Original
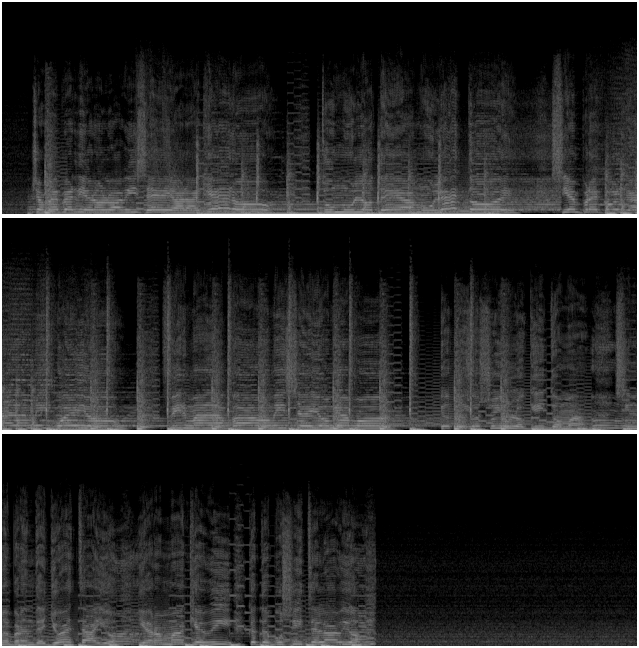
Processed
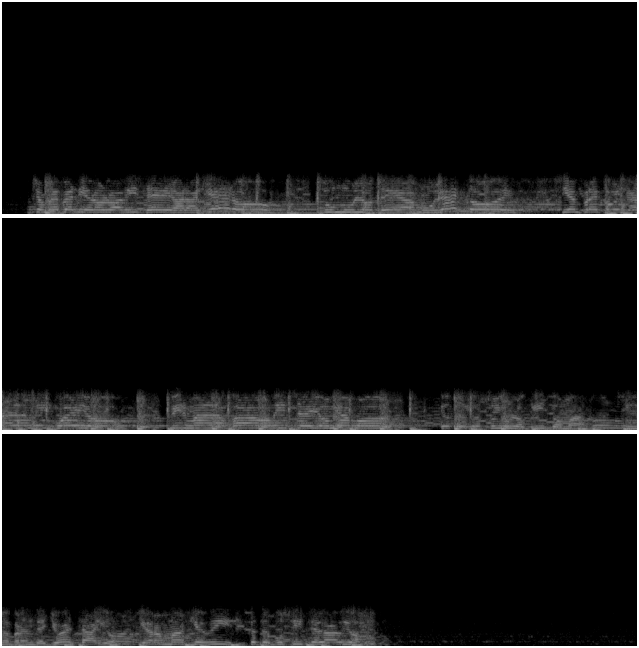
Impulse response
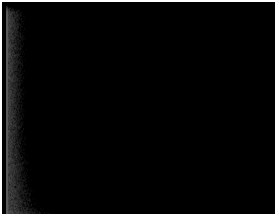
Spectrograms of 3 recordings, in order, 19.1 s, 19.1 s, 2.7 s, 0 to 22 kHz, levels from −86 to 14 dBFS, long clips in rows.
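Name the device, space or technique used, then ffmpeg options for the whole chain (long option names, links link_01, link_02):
mobile call with aggressive noise cancelling: -filter_complex "[0:a]asettb=1/sr,asplit=3[link_01][link_02][link_03];[link_01]atrim=end=5.174[link_04];[link_02]atrim=start=5.17:end=6.55,asetpts=PTS-STARTPTS,afade=type=in:duration=0.004:curve=qsin,afade=type=out:start_time=1.376:duration=0.004:curve=qsin,equalizer=frequency=67:width_type=o:width=2.3:gain=3.5[link_05];[link_03]atrim=start=6.546[link_06];[link_04][link_05]acrossfade=duration=0.004:curve1=hsin:curve2=qsin[link_07];[link_07][link_06]acrossfade=duration=0.004:curve1=qsin:curve2=hsin,asplit=5[link_08][link_09][link_10][link_11][link_12];[link_09]adelay=144,afreqshift=-69,volume=-13dB[link_13];[link_10]adelay=288,afreqshift=-138,volume=-20.1dB[link_14];[link_11]adelay=432,afreqshift=-207,volume=-27.3dB[link_15];[link_12]adelay=576,afreqshift=-276,volume=-34.4dB[link_16];[link_08][link_13][link_14][link_15][link_16]amix=inputs=5:normalize=0,highpass=frequency=140:poles=1,afftdn=noise_reduction=15:noise_floor=-44,volume=-3dB" -ar 8000 -c:a libopencore_amrnb -b:a 10200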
